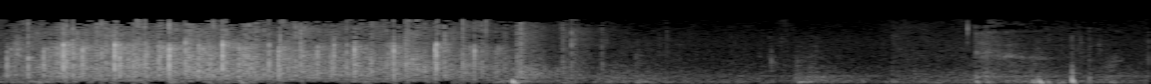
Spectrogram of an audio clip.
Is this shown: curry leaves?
no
